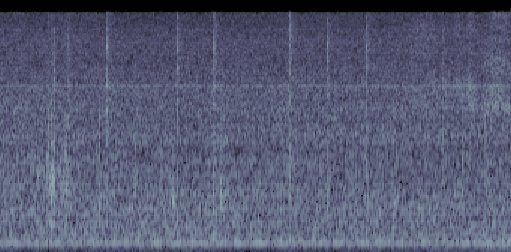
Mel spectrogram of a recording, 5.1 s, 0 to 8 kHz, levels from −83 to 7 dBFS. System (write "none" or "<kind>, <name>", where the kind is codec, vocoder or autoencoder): vocoder, BigVGAN v2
